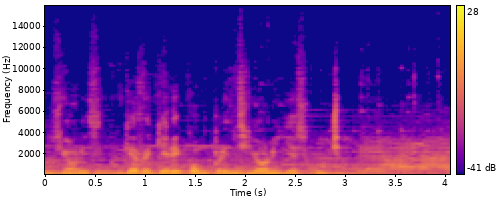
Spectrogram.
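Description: A large crowd cheers and chants loudly outdoors.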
